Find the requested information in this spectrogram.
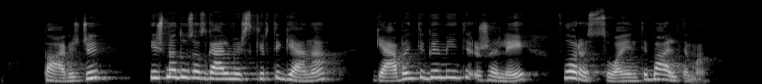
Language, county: Lithuanian, Vilnius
